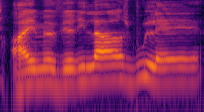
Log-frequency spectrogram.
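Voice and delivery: put-on slow, drawn-out English with a thick French accent; deliberately clumsy French-accented English; bad English accent. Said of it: "avec mon accent anglais de merde".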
